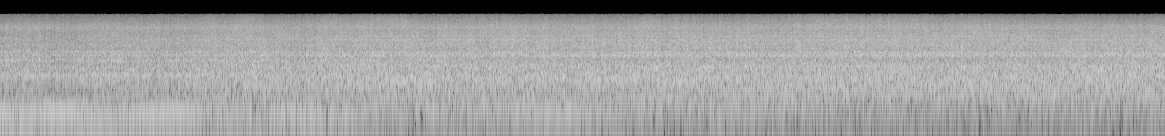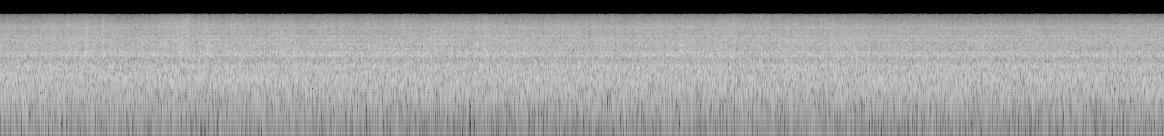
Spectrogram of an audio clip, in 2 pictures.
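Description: Freight train of tank cars rolling past, a steady noise of wheels on rail. A low engine hum from the locomotives, already gone by, fades out over the first few seconds.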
